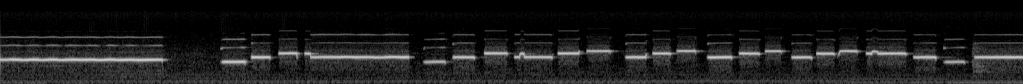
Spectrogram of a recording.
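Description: A high-pitched solo flute playing a melody: one long held note, a brief break just before two seconds in, then a quick run of short notes stepping up and down.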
